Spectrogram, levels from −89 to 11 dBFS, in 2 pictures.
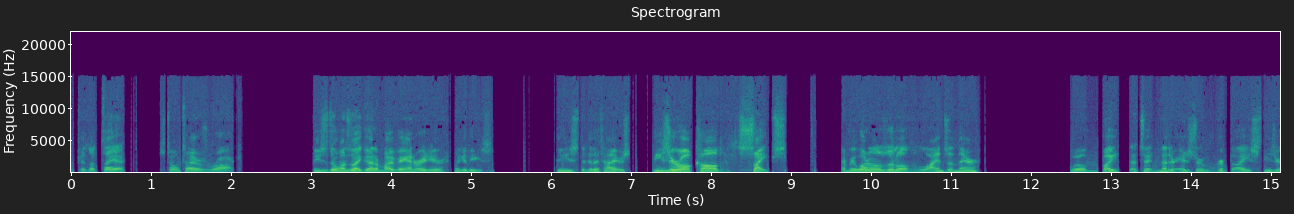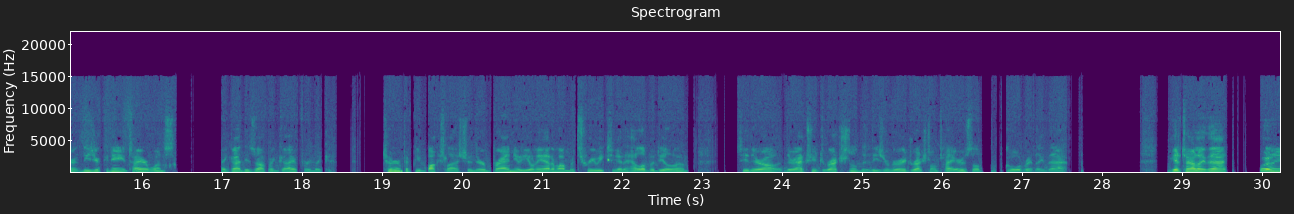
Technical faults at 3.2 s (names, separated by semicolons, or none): low bit depth without dither; short stall from a late packet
